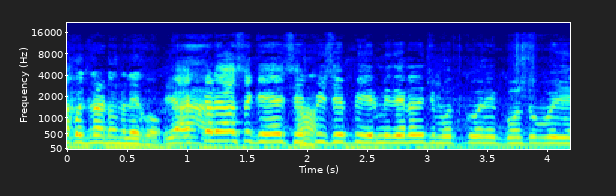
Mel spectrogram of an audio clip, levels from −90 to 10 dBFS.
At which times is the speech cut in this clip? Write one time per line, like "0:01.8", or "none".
none

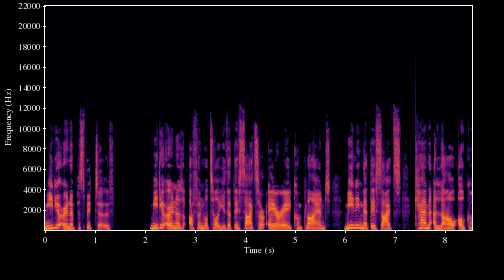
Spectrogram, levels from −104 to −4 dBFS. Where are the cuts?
none

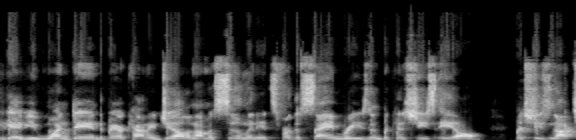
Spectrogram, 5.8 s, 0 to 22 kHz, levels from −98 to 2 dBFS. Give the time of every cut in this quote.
none

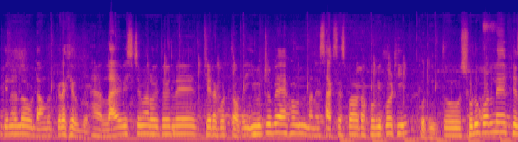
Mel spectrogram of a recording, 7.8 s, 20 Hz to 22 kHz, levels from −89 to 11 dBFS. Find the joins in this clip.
0:01.3

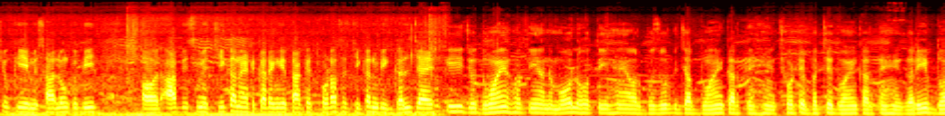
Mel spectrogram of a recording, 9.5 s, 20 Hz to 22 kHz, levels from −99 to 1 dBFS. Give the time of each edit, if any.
0:04.4

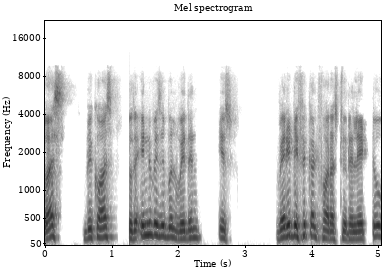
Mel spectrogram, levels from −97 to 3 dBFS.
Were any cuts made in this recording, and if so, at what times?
0:01.1

